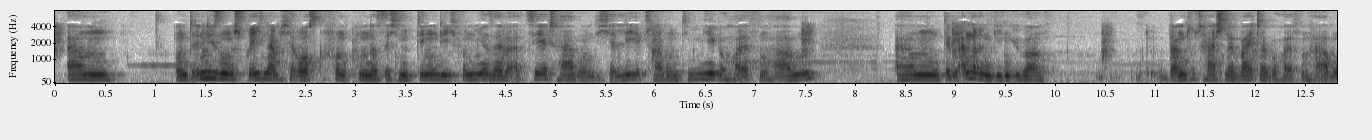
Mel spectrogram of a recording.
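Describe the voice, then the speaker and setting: Noticeable background noise sits behind a woman with a fairly low pitch. She talks at a fairly quick pace with fairly even intonation. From Hamburg, northern Germany. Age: 20s. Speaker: podcast host and speech therapist. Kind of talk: casual interview.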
